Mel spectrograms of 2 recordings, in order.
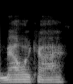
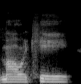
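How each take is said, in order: First: It is pronounced the English way. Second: It is pronounced the Hebrew way. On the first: "We say Malachi" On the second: "the actual Hebrew word is Malachi"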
